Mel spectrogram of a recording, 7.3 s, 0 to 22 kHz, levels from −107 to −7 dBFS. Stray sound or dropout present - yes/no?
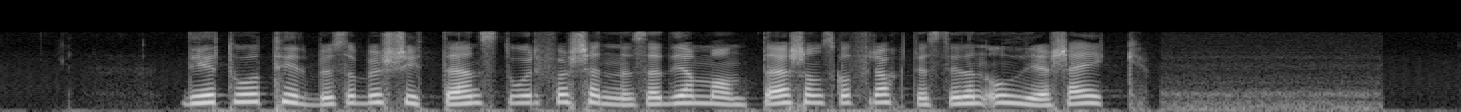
no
